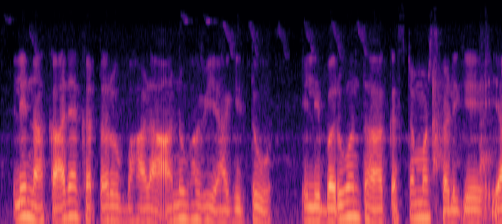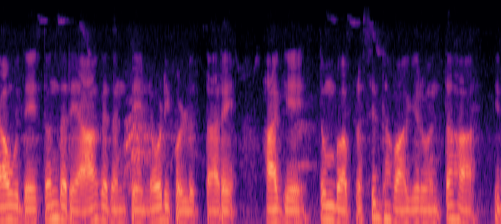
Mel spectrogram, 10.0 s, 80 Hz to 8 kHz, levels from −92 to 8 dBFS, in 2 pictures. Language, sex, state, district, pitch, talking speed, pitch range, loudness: Kannada, male, Karnataka, Shimoga, 120 Hz, 100 wpm, 110-130 Hz, -20 LUFS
